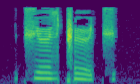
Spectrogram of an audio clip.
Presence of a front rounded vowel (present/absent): present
